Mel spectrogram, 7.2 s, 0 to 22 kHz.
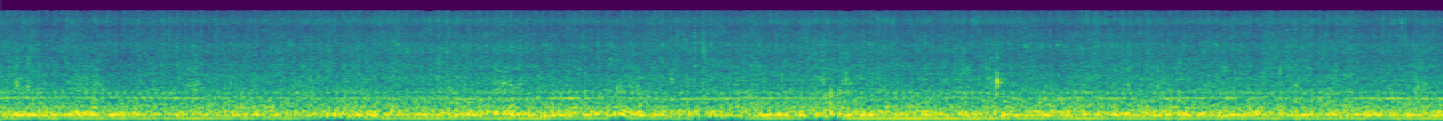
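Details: Suzuki DF2.5 2.5 HP outboard in water tank test after no-start repair, fuel valve and tank vent open: steady, even constant low drone with water churn, no misfires or stumbling; normal running.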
